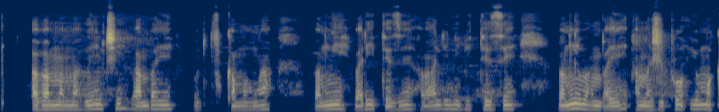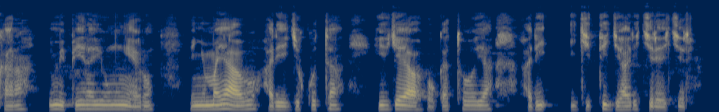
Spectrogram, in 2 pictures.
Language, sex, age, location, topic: Kinyarwanda, male, 18-24, Kigali, health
